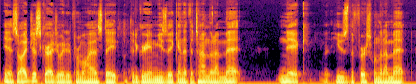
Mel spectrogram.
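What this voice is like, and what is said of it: Good radio voice. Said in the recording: “you have a good radio voice”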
